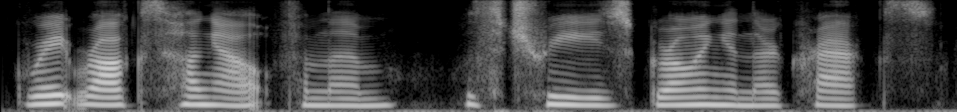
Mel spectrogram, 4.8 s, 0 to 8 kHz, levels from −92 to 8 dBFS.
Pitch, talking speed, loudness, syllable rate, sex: 195 Hz, 150 wpm, -20 LUFS, 3.1 syllables/s, female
